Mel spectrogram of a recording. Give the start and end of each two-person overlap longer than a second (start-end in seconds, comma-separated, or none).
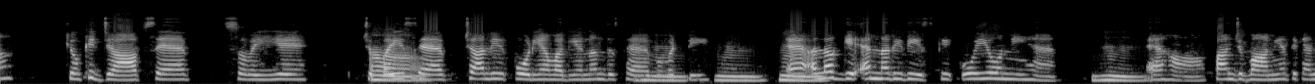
6.3-8.3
